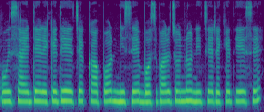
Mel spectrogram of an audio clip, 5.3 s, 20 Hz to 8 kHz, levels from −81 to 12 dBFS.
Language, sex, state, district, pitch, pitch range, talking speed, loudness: Bengali, female, Tripura, Dhalai, 220 Hz, 215-225 Hz, 125 wpm, -13 LUFS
